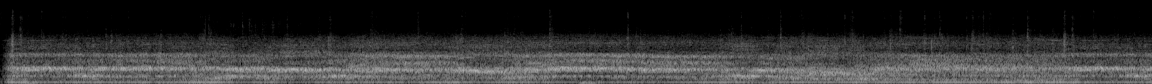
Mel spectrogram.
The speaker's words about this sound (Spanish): Luego los gritos de una parte de la afición, una parte importante de la afición sobre Mirotić. Estos.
